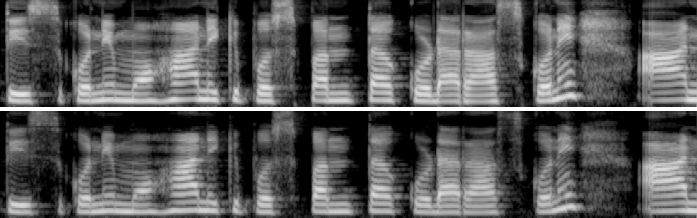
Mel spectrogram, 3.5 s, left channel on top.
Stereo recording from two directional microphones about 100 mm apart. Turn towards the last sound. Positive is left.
turn(degrees=35)  # may be behind; listen again after turning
